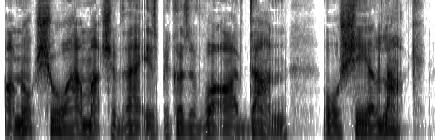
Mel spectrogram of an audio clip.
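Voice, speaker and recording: A man's voice: fairly low pitch, expressive, moderate pace, bright, forceful tone, no room sound, studio quality. A man voicing a guarded middle-aged father who answers tersely and evasively, in an audiobook. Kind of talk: audiobook dialogue.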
